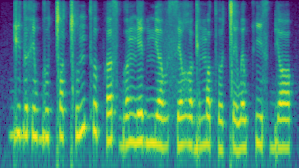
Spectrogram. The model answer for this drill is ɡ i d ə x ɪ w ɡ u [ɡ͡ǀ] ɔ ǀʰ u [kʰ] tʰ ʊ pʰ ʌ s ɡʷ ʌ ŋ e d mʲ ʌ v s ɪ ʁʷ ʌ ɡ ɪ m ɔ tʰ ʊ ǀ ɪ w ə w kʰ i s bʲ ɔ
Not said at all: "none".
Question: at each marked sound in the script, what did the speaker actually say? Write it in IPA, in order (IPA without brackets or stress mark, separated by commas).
ǀ, ŋ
